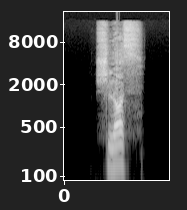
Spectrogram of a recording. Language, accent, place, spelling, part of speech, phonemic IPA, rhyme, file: German, Germany, Berlin, Schloss, noun, /ʃlɔs/, -ɔs, De-Schloss.ogg
- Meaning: 1. lock, padlock (something used for fastening) 2. lock (firing mechanism) 3. castle (château, palace, not fortified)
